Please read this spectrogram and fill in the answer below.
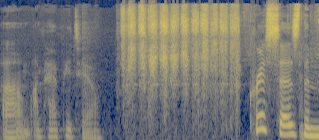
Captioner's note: sandpaper scrubbing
